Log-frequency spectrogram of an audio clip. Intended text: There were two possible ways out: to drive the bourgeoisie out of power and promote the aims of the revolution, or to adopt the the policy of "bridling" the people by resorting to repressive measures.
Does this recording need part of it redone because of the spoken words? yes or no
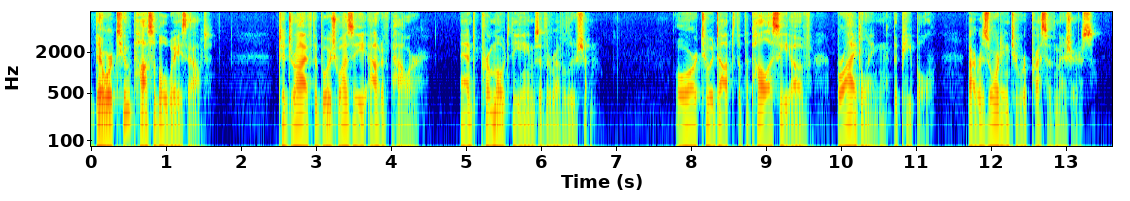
no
